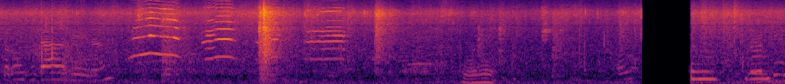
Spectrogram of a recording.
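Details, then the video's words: Hungry wild baby monkey named Lizza crying to call its mother in Angkor Park forest, giving several arched, rising-falling tonal wails with bright overtones, mixed with lower grunting sounds and a short sharp noise. "Poor baby Lizza cry & cry loudly, Lizza cry to call mom& hungry"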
